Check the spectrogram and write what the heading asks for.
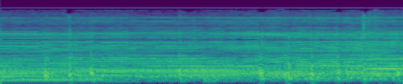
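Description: Hindustani classical accompaniment between vocal phrases: harmonium and drone holding steady notes under light tabla strokes.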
